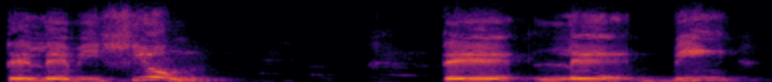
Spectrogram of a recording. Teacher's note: el mayor impulso de voz se encuentra en la última sílaba que además termina en consonante n por eso es tildada on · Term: palabra aguda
